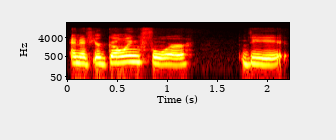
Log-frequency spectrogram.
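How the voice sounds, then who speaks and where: A woman's voice: medium pitch, takes it slowly, no echo, lo-fi sound. Female session leader, mid-range voice, conversational advice-giving that works things out aloud, very dry close recording. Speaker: podcast host teaching a live Q&A session. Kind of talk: casual advice, answering audience questions.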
